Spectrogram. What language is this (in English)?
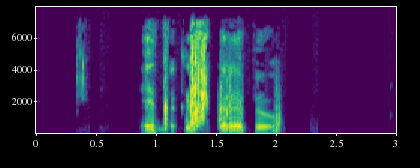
Dhatki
